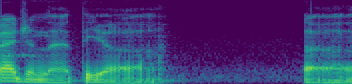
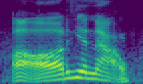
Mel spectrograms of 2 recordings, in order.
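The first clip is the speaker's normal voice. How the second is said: mock Scottish "Ah, Artie now"; a light attempt at a Scottish accent; bad Scottish accent; 5 semitones higher, 3 dB louder than usual. Shown as a demonstration. Player trying out the Scottish accent, half-hearted. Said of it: "go into, like, a bad Scottish".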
